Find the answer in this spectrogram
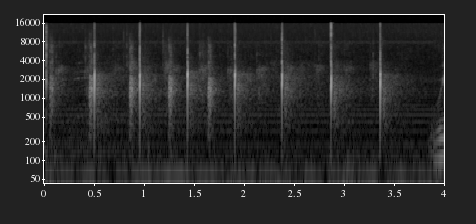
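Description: A single person clapping slowly and steadily, about seven sharp claps at roughly two a second.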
